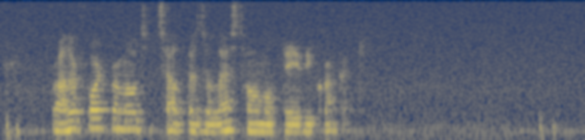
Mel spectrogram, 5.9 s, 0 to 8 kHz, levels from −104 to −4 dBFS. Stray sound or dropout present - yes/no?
no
